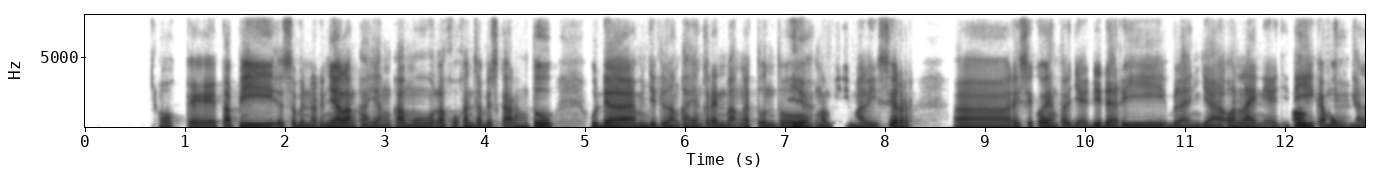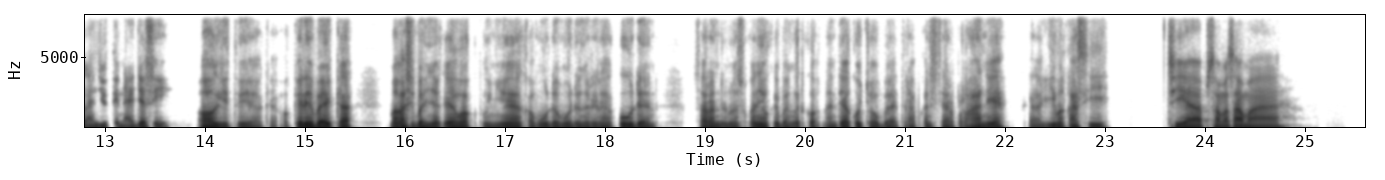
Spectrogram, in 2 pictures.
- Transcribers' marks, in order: other background noise
- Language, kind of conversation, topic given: Indonesian, advice, Bagaimana cara mengetahui kualitas barang saat berbelanja?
